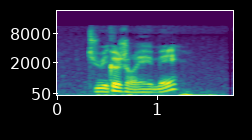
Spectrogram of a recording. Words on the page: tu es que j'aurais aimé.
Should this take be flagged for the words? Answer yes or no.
no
